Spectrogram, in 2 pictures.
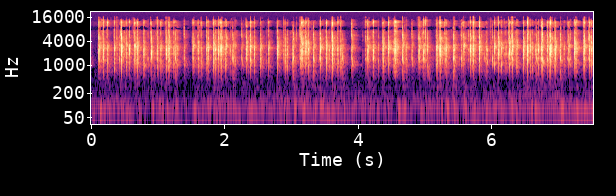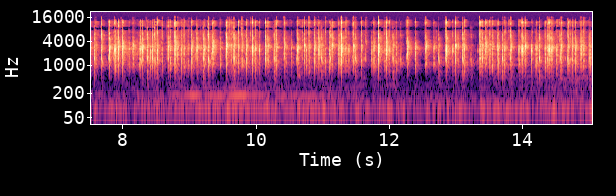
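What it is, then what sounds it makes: Mechanical keyboard with plastic keycaps. Fingertips type steadily on a Monsgeek M1 mechanical keyboard with NK Cream switches, a dark metal case and purple and black plastic keycaps. The result is a dense, rapid stream of short, bright clacks that stop almost instantly, over a faint low hum.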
